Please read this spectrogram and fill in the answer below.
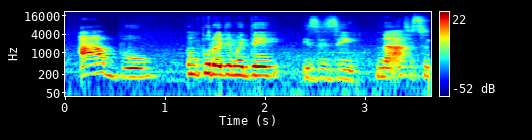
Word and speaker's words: b: Nke abụọ bụ B. A na-akpọ ya B, like the insect B that gives honey. So it's written as B, pronounced as B-double-E.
